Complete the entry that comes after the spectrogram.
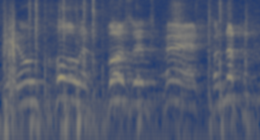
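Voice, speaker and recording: An actor playing a crusty, wary small-town sheriff with an American Western drawl in a radio western. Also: male voice, extremely high pitch, normal speed, vocal fry, noisy background. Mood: grim warning. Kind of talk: old-time radio western acting.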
